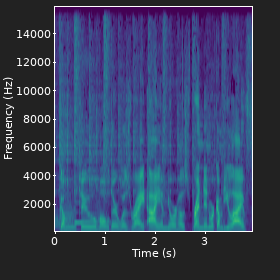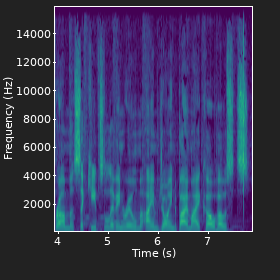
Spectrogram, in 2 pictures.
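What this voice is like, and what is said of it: Crappy 1920s announcer voice. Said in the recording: “my really crappy 1920s announcer voice”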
